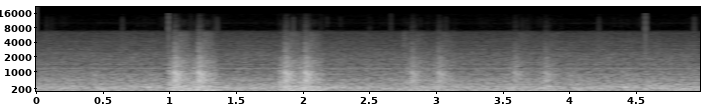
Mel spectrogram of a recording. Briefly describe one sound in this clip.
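Tram wheels clatter over track joints and points.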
